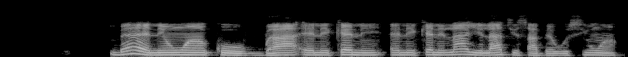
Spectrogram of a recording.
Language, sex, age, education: Yoruba, female, 15-29, tertiary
